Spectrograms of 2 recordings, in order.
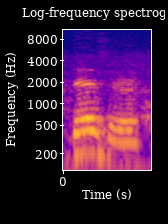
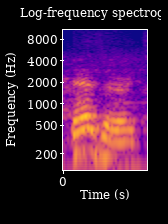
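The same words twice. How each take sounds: The two takes are said the same way.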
